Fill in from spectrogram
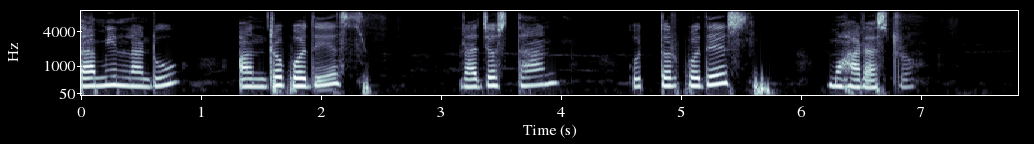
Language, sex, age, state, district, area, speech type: Santali, female, 18-30, West Bengal, Bankura, rural, spontaneous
